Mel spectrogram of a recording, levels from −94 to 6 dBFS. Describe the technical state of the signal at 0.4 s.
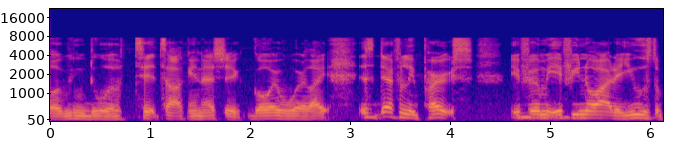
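At 0.4 s the speech signal is intact, with no dropout, clipping, glitch or other fault, only the ordinary call microphone processing, whose high-pass filter trims the lowest bass and whose band stops at 8 kHz.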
